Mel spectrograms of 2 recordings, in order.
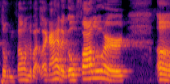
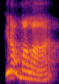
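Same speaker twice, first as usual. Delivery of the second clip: mock brush-off; 6 semitones higher, 5 dB louder than usual. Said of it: "Missy could have been like".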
